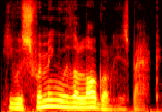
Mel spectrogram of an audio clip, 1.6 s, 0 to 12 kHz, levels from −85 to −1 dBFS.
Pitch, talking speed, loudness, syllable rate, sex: 135 Hz, 330 wpm, -15 LUFS, 6.5 syllables/s, male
